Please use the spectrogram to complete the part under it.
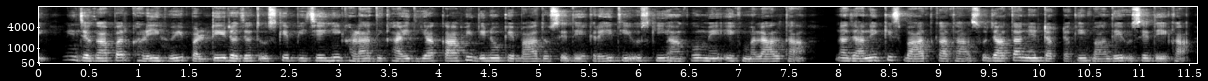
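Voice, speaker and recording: A woman narrating an emotional family story in a slow, scripted manner. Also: fairly low pitch, mellow, echoey room.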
